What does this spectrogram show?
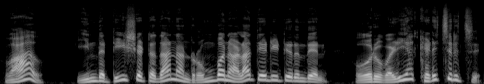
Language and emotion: Tamil, surprised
